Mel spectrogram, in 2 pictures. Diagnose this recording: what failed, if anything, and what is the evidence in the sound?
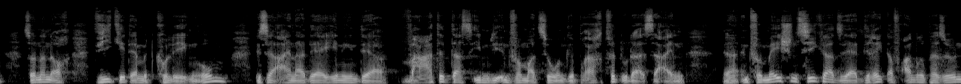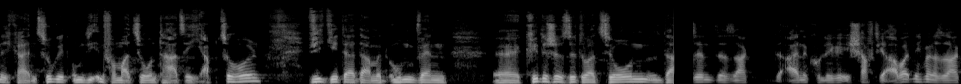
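At 16.35 s the speech drops out for 200 ms. It returns duller and a little quieter until the end. Nothing remains above 7.6 kHz, and a faint new noise floor appears. The driver stage likely switched the input to a poorer device.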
